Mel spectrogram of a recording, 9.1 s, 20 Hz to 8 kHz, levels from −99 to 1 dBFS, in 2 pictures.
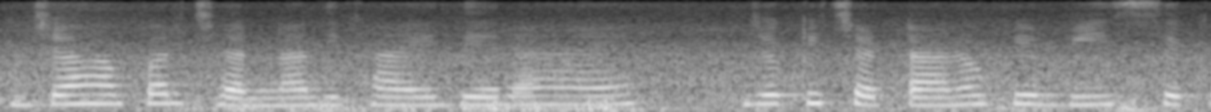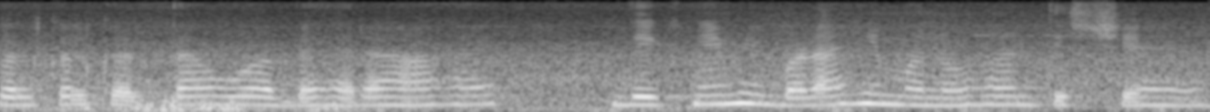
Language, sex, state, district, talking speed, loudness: Hindi, female, Chhattisgarh, Raipur, 170 wpm, -16 LUFS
